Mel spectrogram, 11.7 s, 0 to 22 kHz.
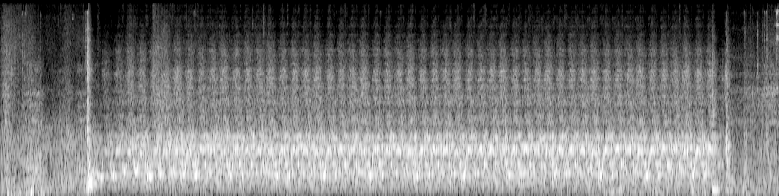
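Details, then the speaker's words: Mk1 Ford Fiesta Ghia 1.1 carburettor barn find, cold, cranking with the choke pulled and two throttle pumps but never firing; later blamed on a slightly seized choke cable leaving the butterfly not fully closed, plus the plugs. "I would say it was a combination for all of the plugs yeah um and the choke and the choke because the the choke cable is slightly seized"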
